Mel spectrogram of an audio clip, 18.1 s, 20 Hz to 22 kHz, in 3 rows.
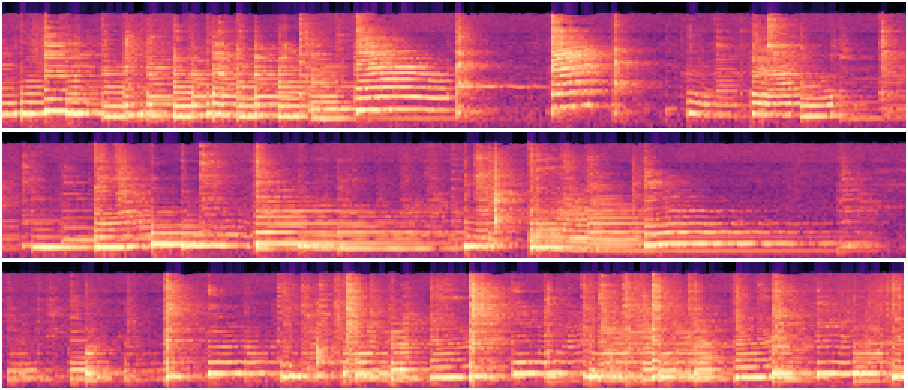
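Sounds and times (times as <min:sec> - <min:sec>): ukulele fingerpicked: 0:00.0 - 0:18.0
ukulele strums: 0:00.0 - 0:18.0.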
